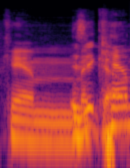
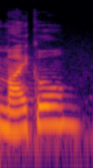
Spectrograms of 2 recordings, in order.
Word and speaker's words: Mickell: Uh Cam Mickell and someone said we're saying Cam Mickell's name wrong. So Cam Mickell. Michael? Or I think it would be Cam Mickell. Not Cam Michael.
